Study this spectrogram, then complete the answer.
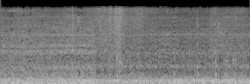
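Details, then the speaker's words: Mercedes SL heater blower after fixing a bad connection on the motor's return feed, suspected from condensation: a steady, low, even whirr at full speed and then stepped down, with no cutting out, rattles or surging; the blower runs normally. "okay, so now you can hear the fan, and I have all settings once more. There's the fan on full. Turn it down incrementally, and it's working like an absolute dream."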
